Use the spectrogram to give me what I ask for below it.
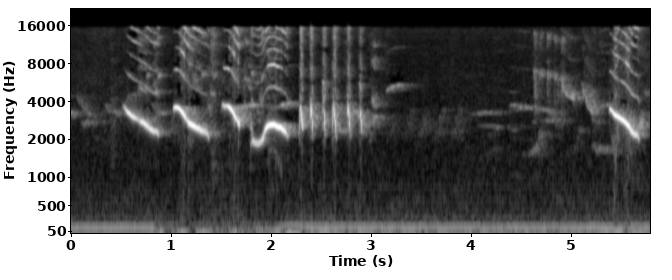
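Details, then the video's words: Oriental magpie-robin (kacer) sings a kapas tembak-style lure song, Cililin: falling whistled slurs, a curling upswept note, a brisk burst of about seven short notes, near silence, then one more descending whistle over steady hum. "SUARA PANCINGAN KACER FULL KAPAS TEMBAK CILILIN DAHSYAT"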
